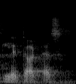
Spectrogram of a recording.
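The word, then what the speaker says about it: litotes: Now coming on students, एक और बहुत ही इंटरेस्टिंग फिगर ऑफ स्पीच है, it is known as litotus. Okay, please mind the pronunciation. It will be spoken as litotus.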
